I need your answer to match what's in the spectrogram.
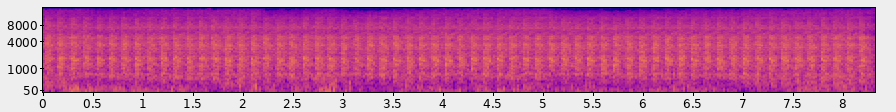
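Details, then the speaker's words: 2001 Genie S60 boom lift with crank-no-start complaint: steady cranking over eight seconds with even chugging that never catches; no fuel pump sound when bumping the starter, no power at the pump's power side, traced to a failed fuel pump relay. "you guys can see it's a crank no start you know so that's the customer complaint uh it won't start when you turn the key on on these especially when you bump the starter usually you can hear the fuel you know the fuel pump turn on"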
